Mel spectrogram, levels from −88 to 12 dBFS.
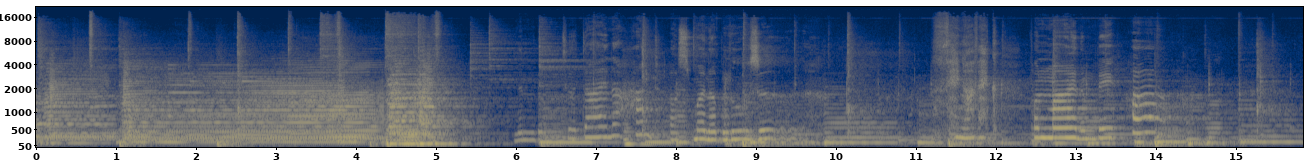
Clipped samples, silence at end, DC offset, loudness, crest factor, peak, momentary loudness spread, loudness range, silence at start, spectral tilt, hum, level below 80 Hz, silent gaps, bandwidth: under 0.1%; 0 s; under 0.1%; -23 LUFS; 18 dB; -6 dBFS; 13 LU; 5 LU; 0 s; -6 dB/octave; none; -44 dBFS; none; 19.5 kHz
